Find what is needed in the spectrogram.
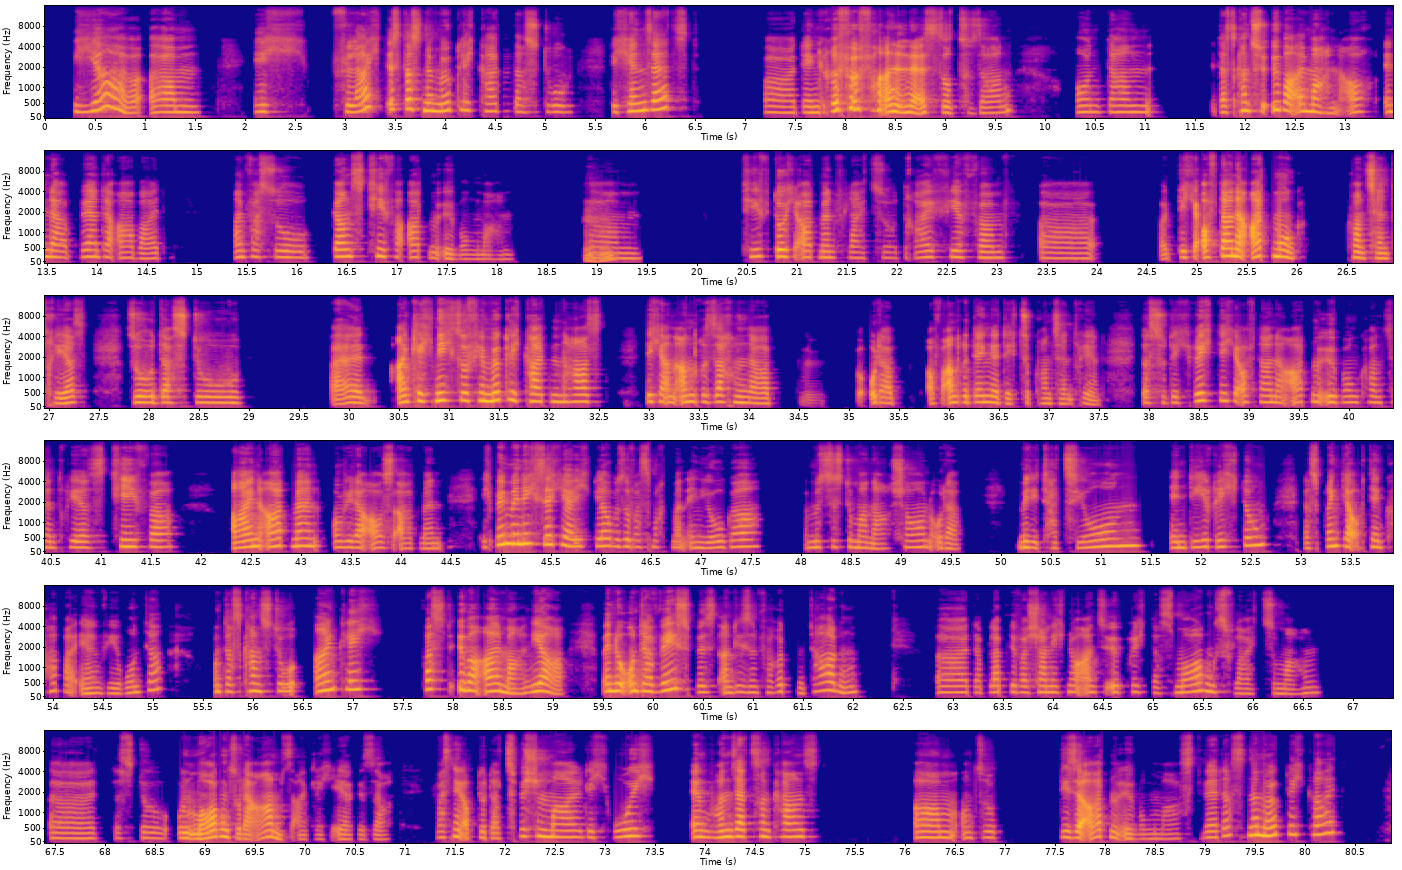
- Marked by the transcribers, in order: laughing while speaking: "Griffel fallen"
- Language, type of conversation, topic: German, advice, Wie kann ich nach einem langen Tag zuhause abschalten und mich entspannen?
